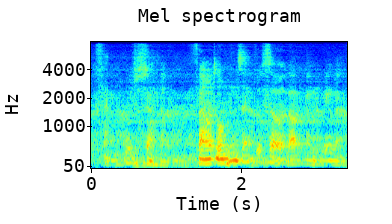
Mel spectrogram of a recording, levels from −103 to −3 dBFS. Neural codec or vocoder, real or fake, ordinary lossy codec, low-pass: codec, 16 kHz, 1 kbps, FunCodec, trained on LibriTTS, 50 frames a second; fake; none; none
